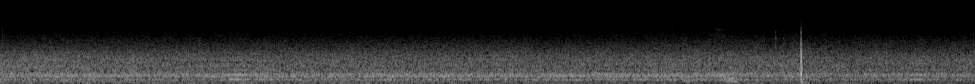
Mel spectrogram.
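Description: A honeybee swarm hums as a dense, steady buzz that stays close and continuous throughout, with a single sharp click near the end.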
